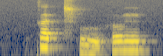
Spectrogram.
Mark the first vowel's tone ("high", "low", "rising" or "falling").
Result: high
